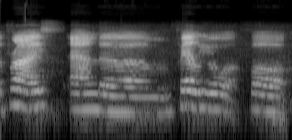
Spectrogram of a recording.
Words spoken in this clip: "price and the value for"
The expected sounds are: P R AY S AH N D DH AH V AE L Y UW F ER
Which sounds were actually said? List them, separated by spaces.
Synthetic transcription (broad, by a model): P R AY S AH N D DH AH F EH L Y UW F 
